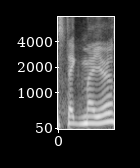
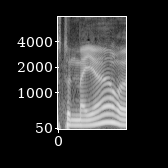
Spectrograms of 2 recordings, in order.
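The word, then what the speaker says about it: Stonemaier: y a site alors je le prononce à la française parce que c'est un petit peu compliqué à prononcer à l'anglais c'est c'est quoi c'est c'est St meer c'est ça le l'édition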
